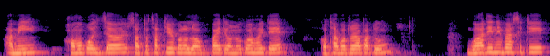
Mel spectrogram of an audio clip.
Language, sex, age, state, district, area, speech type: Assamese, male, 18-30, Assam, Lakhimpur, rural, spontaneous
